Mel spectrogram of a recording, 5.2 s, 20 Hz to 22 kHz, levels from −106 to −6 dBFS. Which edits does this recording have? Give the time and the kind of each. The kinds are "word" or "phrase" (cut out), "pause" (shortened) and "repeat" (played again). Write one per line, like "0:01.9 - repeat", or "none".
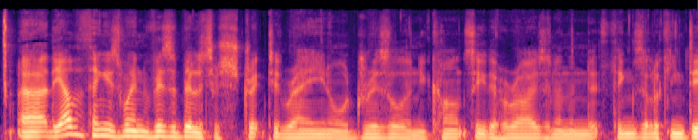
0:01.6 - word
0:02.1 - phrase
